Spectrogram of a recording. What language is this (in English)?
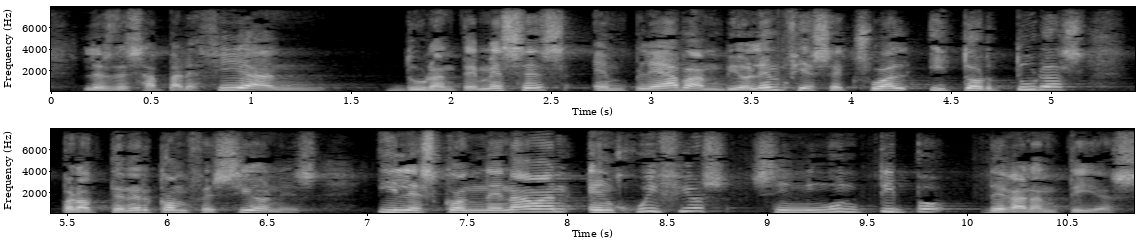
Spanish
